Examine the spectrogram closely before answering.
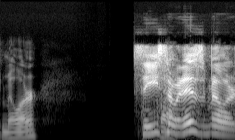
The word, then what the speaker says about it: Millar: I often say Mark Millar because it looks like malar and I said it that way so long and then I found out it's just pronounced Miller see so it is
